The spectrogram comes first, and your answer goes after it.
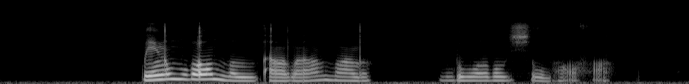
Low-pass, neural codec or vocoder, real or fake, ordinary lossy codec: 7.2 kHz; autoencoder, 22.05 kHz, a latent of 192 numbers a frame, VITS, trained on many speakers; fake; MP3, 64 kbps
